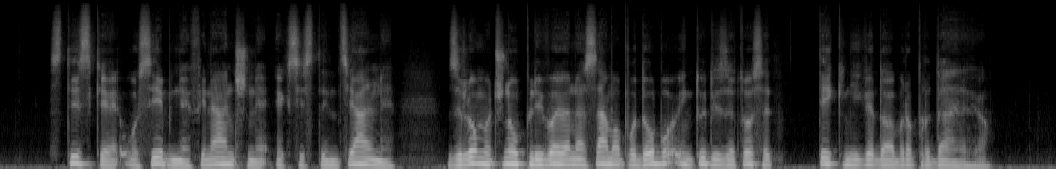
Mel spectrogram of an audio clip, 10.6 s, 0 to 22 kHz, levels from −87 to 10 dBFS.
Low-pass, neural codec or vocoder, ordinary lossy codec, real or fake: 19.8 kHz; autoencoder, 48 kHz, 32 numbers a frame, DAC-VAE, trained on Japanese speech; none; fake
